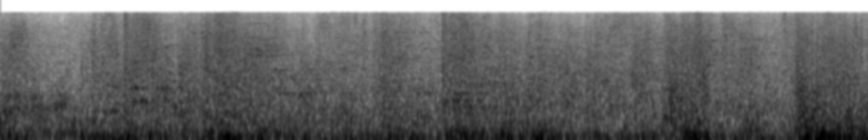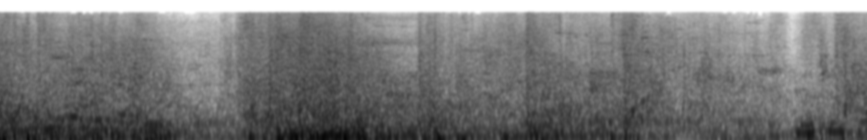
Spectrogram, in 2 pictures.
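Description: Game weapons clash and strike again and again.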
